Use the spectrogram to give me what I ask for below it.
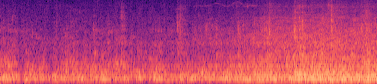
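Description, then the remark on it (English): Steady rain falls as a dense, crackling hiss full of tiny patters, growing slightly heavier toward the end, with no voices over it. “Gosh, listen to that rain.”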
